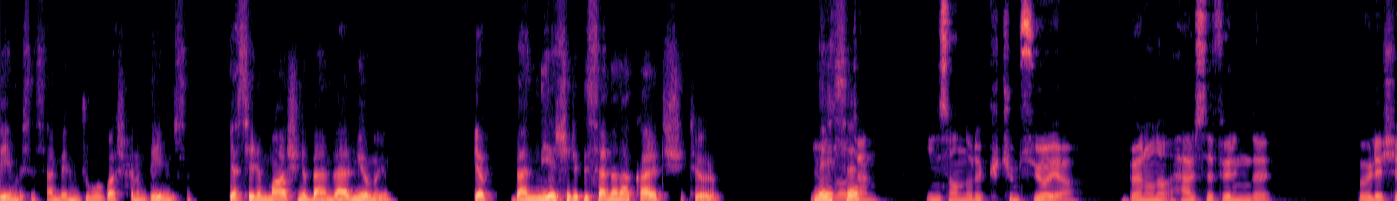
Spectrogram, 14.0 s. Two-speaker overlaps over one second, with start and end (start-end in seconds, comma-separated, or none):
none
